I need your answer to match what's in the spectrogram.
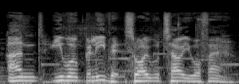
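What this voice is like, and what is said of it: Slight Bristol accent. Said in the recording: “You said that in a bit of a Bristol accent then.”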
